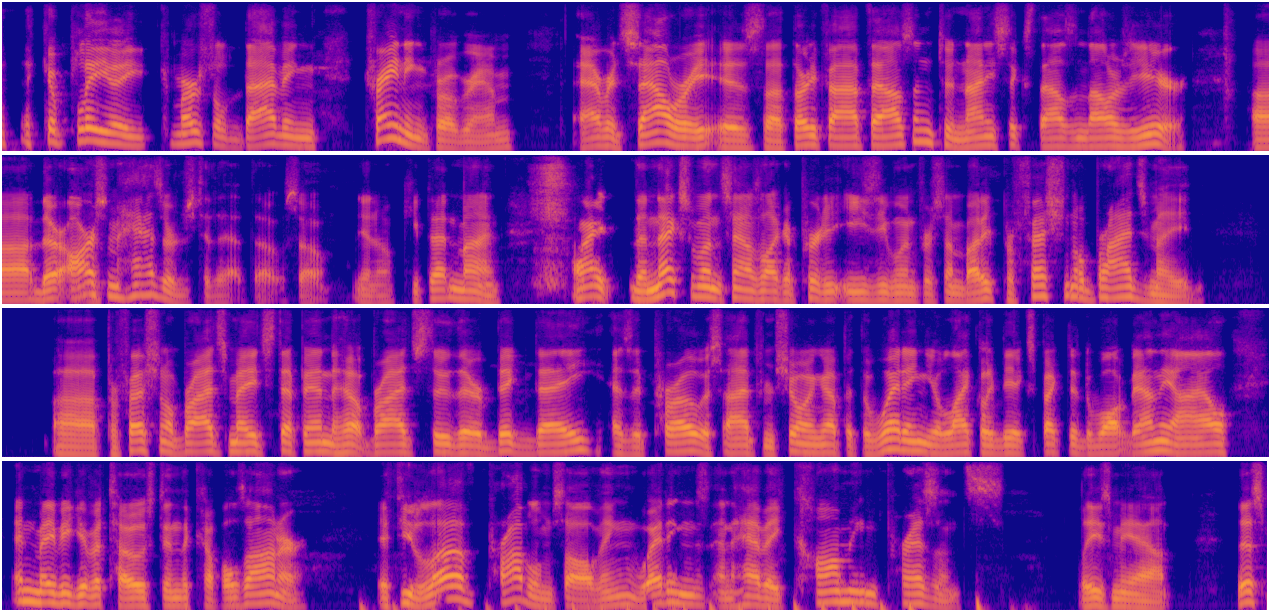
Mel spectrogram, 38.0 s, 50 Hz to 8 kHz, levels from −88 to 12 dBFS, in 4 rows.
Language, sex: English, male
